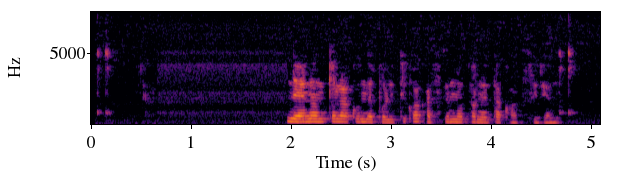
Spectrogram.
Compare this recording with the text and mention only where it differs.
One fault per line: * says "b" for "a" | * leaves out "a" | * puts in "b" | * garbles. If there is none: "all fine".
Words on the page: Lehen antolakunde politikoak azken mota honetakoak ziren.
all fine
